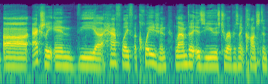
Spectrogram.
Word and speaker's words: lambda: The symbol for Half-Life, I didn't realize this was Lambda. Is that how you pronounce it?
